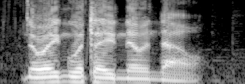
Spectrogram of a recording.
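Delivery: failed Irish accent that comes out Scottish. Attempting an Irish accent for a requested phrase, in a failed Irish accent that came out Scottish. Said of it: "that that's uh that was Scottish".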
